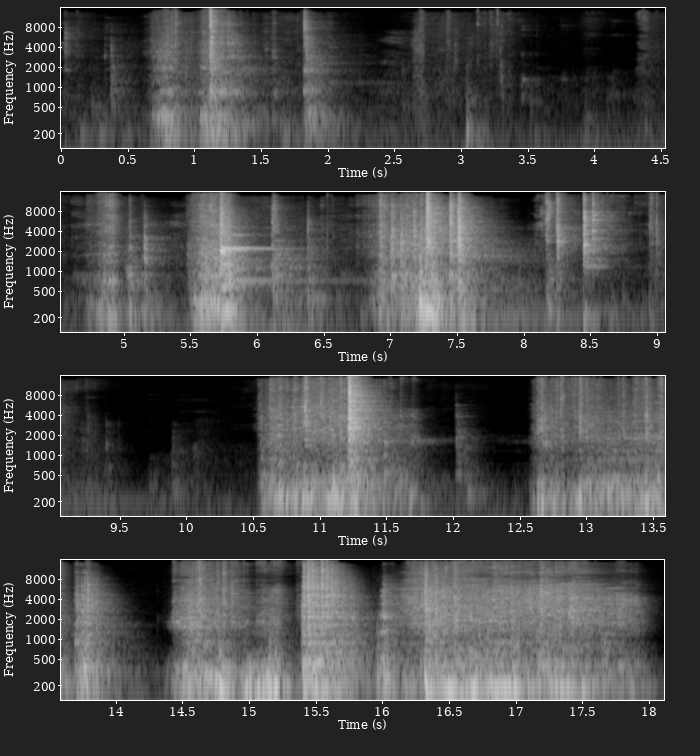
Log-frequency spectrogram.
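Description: A metal lawn-tractor mower deck dragged and shifted across a concrete floor as it comes out from under the tractor: irregular knocks and rattles at first, then longer scraping runs in the second half.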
